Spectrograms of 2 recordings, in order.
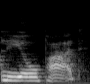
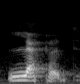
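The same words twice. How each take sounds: First: The second syllable has a full vowel. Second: The second syllable has a weak 'uh' vowel. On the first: The speaker calls it wrong. "Not leopard" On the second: The speaker calls it right. "it's pronounced as uh"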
